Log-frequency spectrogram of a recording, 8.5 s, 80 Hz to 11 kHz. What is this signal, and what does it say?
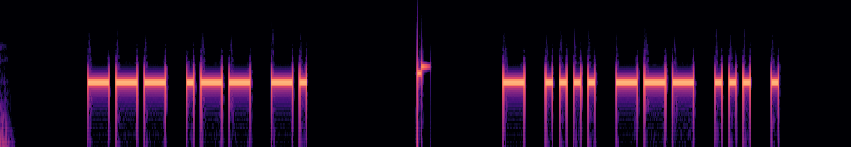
Morse code, heard as a keyed tone, about 17 wpm, 700 Hz. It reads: OWN THOSE
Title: Sentences from Top 300 Words - New Word Drill - 17wpm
